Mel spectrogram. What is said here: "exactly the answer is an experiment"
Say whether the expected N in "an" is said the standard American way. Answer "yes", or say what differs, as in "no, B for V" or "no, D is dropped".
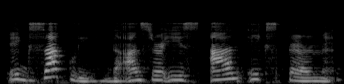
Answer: yes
